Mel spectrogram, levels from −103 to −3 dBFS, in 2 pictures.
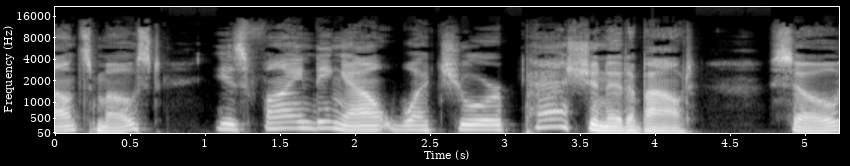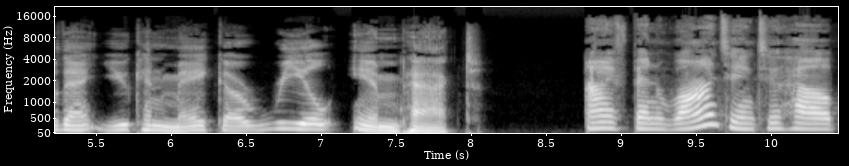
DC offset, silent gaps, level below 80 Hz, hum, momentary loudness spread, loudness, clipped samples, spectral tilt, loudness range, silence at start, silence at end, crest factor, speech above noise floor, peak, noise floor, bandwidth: under 0.1%; none; -44 dBFS; none; 8 LU; -17 LUFS; under 0.1%; -5.5 dB/octave; 2 LU; 0 s; 0.05 s; 16 dB; 59 dB; 0 dBFS; -75 dBFS; 16.5 kHz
